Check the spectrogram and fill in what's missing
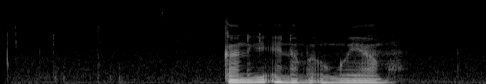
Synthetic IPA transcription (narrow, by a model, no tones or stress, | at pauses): kanɡiʔɛnamba̰ʔuŋujaːmɔ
